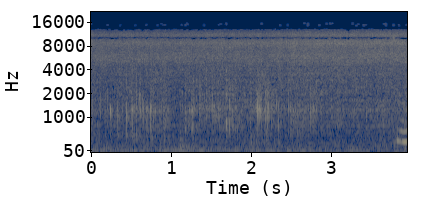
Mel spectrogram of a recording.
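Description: Liquid bubbling and sizzling steadily in a pot during home cooking, a continuous close hiss with soft popping textures throughout, no talking.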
